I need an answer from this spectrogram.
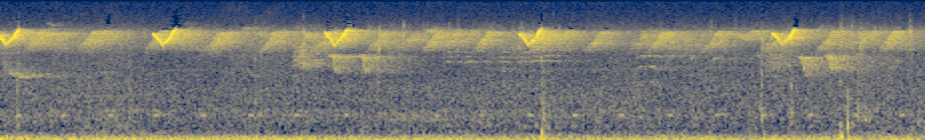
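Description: Outdoor ambience: sharp, high bird chirps repeat every second or two over a steady high chirring and a low rumble of background noise.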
